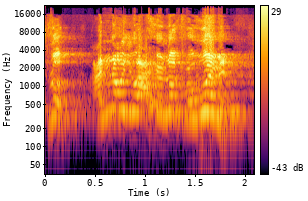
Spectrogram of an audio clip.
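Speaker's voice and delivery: loud, knowing insistence; insistent accusation. Retold or imitated. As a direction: push the accusation loudly. Cop insisting, acted in retelling.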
